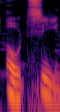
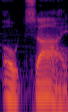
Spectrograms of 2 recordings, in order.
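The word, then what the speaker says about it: Ötzi: He says the mummy is, the pronunciation of its name is Otsi, not Otsai.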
